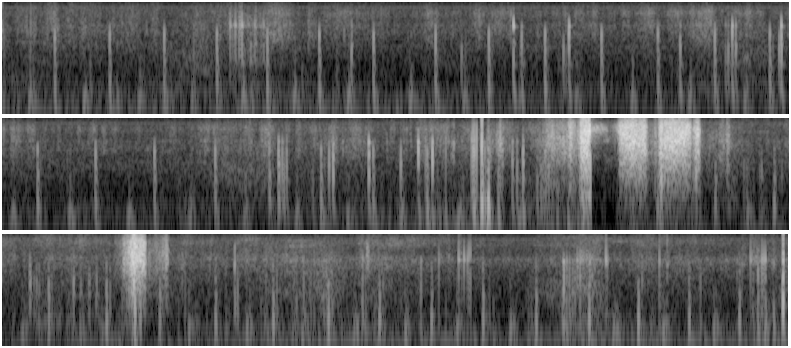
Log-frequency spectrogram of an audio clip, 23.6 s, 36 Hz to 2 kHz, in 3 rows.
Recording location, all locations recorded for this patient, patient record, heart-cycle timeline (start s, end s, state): aortic valve (AV)
aortic valve (AV)+pulmonary valve (PV)+tricuspid valve (TV)+mitral valve (MV)
#Age: Child
#Sex: Female
#Height: 98.0 cm
#Weight: 15.9 kg
#Pregnancy status: False
#Murmur: Absent
#Murmur locations: nan
#Most audible location: nan
#Systolic murmur timing: nan
#Systolic murmur shape: nan
#Systolic murmur grading: nan
#Systolic murmur pitch: nan
#Systolic murmur quality: nan
#Diastolic murmur timing: nan
#Diastolic murmur shape: nan
#Diastolic murmur grading: nan
#Diastolic murmur pitch: nan
#Diastolic murmur quality: nan
#Outcome: Abnormal
#Campaign: 2015 screening campaign
0.00	0.24	unannotated
0.24	0.40	S1
0.40	0.50	systole
0.50	0.62	S2
0.62	0.78	diastole
0.78	0.92	S1
0.92	1.06	systole
1.06	1.20	S2
1.20	1.34	diastole
1.34	1.46	S1
1.46	1.60	systole
1.60	1.72	S2
1.72	1.88	diastole
1.88	1.98	S1
1.98	2.12	systole
2.12	2.22	S2
2.22	2.38	diastole
2.38	2.54	S1
2.54	2.64	systole
2.64	2.76	S2
2.76	2.90	diastole
2.90	3.02	S1
3.02	3.16	systole
3.16	3.28	S2
3.28	3.44	diastole
3.44	3.56	S1
3.56	3.70	systole
3.70	3.84	S2
3.84	4.04	diastole
4.04	4.18	S1
4.18	4.32	systole
4.32	4.44	S2
4.44	4.60	diastole
4.60	4.70	S1
4.70	4.82	systole
4.82	4.94	S2
4.94	5.10	diastole
5.10	5.26	S1
5.26	5.38	systole
5.38	5.50	S2
5.50	5.66	diastole
5.66	5.82	S1
5.82	5.98	systole
5.98	6.10	S2
6.10	6.28	diastole
6.28	6.38	S1
6.38	6.52	systole
6.52	6.62	S2
6.62	6.83	diastole
6.83	6.95	S1
6.95	7.10	systole
7.10	7.20	S2
7.20	7.38	diastole
7.38	7.50	S1
7.50	7.66	systole
7.66	7.78	S2
7.78	7.94	diastole
7.94	8.04	S1
8.04	8.18	systole
8.18	8.30	S2
8.30	8.50	diastole
8.50	8.62	S1
8.62	8.78	systole
8.78	8.90	S2
8.90	9.10	diastole
9.10	9.22	S1
9.22	9.38	systole
9.38	9.46	S2
9.46	9.72	diastole
9.72	9.81	S1
9.81	23.60	unannotated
